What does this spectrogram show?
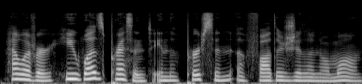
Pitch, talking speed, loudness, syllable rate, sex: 195 Hz, 165 wpm, -17 LUFS, 5.0 syllables/s, female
